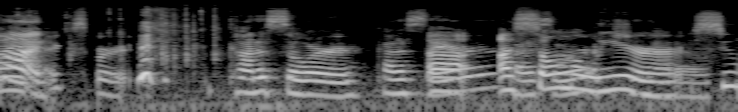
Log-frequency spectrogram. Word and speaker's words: sommelier: It's sommelier. Ugh. I looked it up and I made Google tell me how to pronounce it. Sommelier. I think it's French though, so it's spelt weird.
